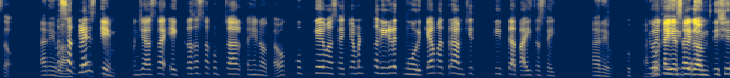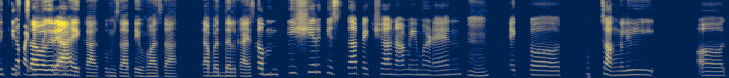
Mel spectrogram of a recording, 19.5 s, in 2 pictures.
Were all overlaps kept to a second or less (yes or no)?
no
